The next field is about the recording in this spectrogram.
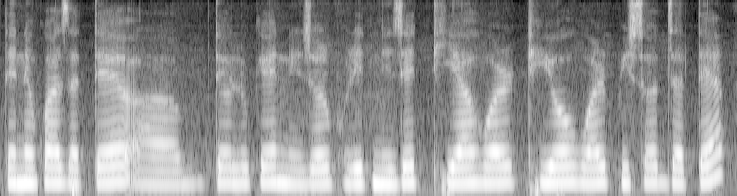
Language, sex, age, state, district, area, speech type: Assamese, female, 45-60, Assam, Morigaon, urban, spontaneous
